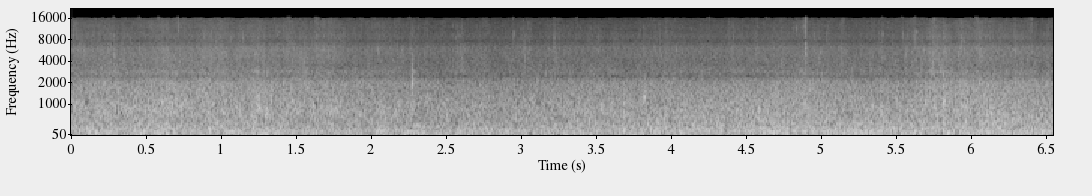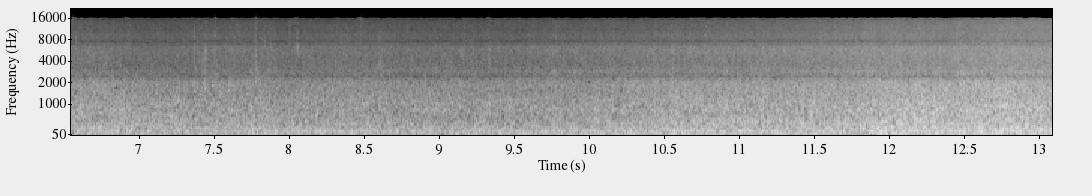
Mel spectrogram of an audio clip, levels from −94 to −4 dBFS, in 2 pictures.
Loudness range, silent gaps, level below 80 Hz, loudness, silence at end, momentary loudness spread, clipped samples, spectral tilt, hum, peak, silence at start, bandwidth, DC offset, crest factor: 6 LU; none; -34 dBFS; -22 LUFS; 0 s; 10 LU; under 0.1%; -4.5 dB/octave; none; -4 dBFS; 0 s; 17 kHz; under 0.1%; 18 dB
